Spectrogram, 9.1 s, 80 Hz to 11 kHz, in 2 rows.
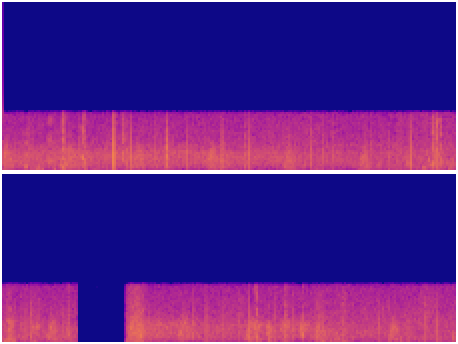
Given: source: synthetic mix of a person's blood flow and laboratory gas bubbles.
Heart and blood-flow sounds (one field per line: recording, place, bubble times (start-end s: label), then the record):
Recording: Doppler ultrasound of blood flow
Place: subclavian vein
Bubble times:
0.20-0.27 s: bubbles
0.33-0.41 s: bubbles
0.45-0.50 s: bubbles
0.53-0.66 s: bubbles
0.77-0.92 s: bubbles
3.95-4.92 s: bubbles
7.03-7.62 s: bubbles
7.65-8.03 s: bubbles
From the record:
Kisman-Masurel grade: 221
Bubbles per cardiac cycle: several, 3 to 8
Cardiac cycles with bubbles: 10 to 50%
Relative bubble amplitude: barely perceptible (0.100 to 0.250)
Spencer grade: 2 (many but less than half of the cardiac periods contain bubble signals, singularly or in groups)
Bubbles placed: anywhere in the cardiac cycle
